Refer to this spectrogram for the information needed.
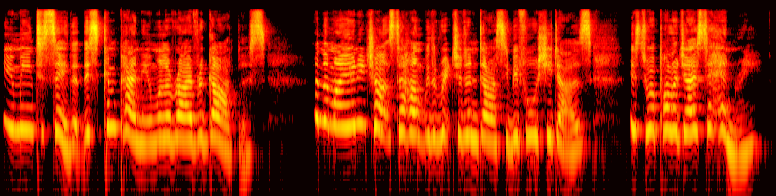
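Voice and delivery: put-on high-pitched, incredulous girl; daughter's angry disbelief, pitched well up; indignant daughter. A narrator's reading. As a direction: challenge your father in a high, indignant voice. Anger boiling up in daughter.

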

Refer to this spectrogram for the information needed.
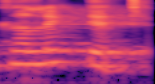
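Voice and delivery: "collected" with the ending as its own syllable, "tit"; đuôi -ed đọc /ɪd/. Shown as a demonstration. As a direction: give "collected" a full final syllable. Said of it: "chúng ta sẽ phát âm là". (đọc "collected" rõ âm tiết cuối "tít")

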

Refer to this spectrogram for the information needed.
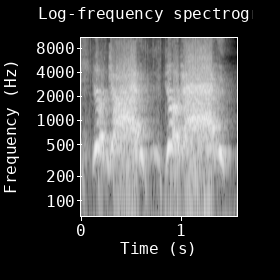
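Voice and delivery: loud, forceful shouting; angry threat. Real, not acted. Player threatening a kill stealer, loud angry shouting.

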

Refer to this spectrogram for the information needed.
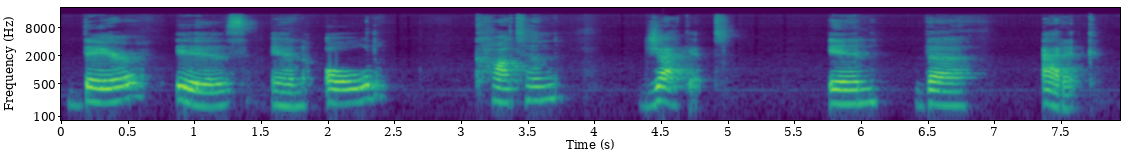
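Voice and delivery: very slow, a pause after each word; word-by-word reading. Shown as a demonstration. Teacher leading the class reading together, slow and word by word. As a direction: read it out one word at a time. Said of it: "Let's read together".

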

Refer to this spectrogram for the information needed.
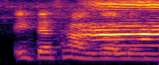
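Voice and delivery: shouting over crying. Real, not acted. Child crying, mother shouts over.

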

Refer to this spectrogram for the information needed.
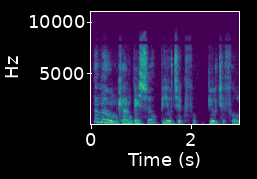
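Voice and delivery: usual speaking voice

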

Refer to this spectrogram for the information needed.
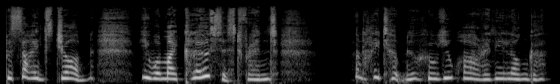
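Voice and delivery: accusing. A narrator's reading. Woman reproaching her late husband's closest friend, accusing.

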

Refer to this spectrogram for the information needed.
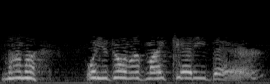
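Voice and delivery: high, whining little eaglet voice; squeaky baby bird complaining; whiny child eaglet. Acted. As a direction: plead like a small child.

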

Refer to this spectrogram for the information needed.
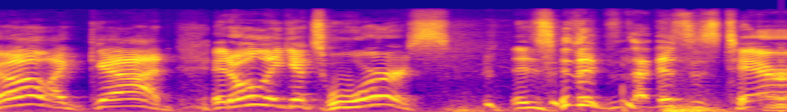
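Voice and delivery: high, slow dismayed wail; mock dismay. Player on the bus to Green Bay, in mock dismay. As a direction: play up the horror of a bleak bus ride.

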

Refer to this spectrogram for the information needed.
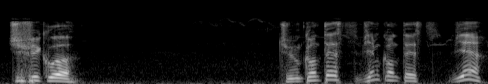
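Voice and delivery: provocation lancée plus haut et fort; défie-le en criant; défi crié. Real, not acted. Défie le dino dans le jeu. (défi crié à l'adversaire)

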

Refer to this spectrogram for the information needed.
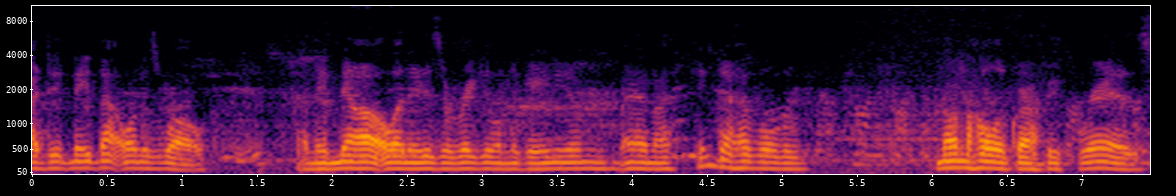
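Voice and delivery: normal talking voice

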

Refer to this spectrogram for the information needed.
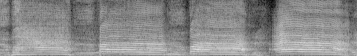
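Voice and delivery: repeated high, loud shrieking screams; blood-curdling scream. Retold or imitated. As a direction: shriek over and over, terrified. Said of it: "I hear blood-curdling scream".

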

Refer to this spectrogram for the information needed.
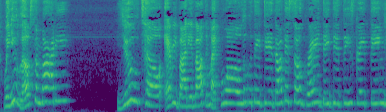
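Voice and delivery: bragging on a friend with delight; gushing praise. Pretend. A speaker gushes to everyone about someone they love, high and excited.

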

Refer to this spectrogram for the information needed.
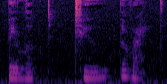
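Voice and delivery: slow whispered turn to the right; suspense whisper. A narrator's reading. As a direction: hush before the scare. Spooky story whisper.

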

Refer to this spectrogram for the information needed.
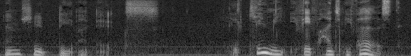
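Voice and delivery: usual speaking voice

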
